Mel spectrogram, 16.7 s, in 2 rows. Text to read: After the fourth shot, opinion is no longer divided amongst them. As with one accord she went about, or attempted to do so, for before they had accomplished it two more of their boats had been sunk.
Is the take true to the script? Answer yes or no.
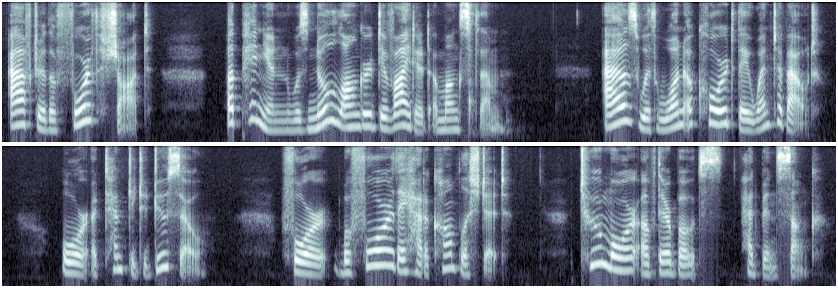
no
